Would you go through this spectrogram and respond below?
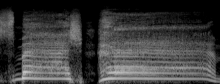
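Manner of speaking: very high, very loud crazed scream, "him" drawn out. Retelling a father's only advice to his kid at a match: imitating a father screaming. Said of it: "screaming louder than anyone can scream".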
